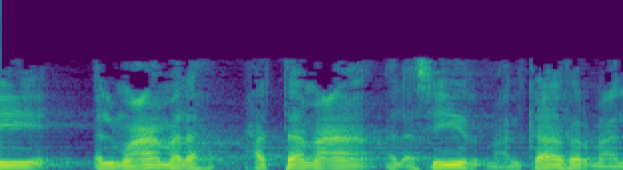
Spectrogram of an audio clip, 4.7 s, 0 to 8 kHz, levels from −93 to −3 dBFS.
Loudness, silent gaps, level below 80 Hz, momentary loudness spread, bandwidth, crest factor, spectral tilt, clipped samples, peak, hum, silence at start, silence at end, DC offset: -18 LUFS; none; -46 dBFS; 10 LU; 5.4 kHz; 16 dB; -12 dB/octave; under 0.1%; -2 dBFS; none; 0 s; 0 s; under 0.1%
